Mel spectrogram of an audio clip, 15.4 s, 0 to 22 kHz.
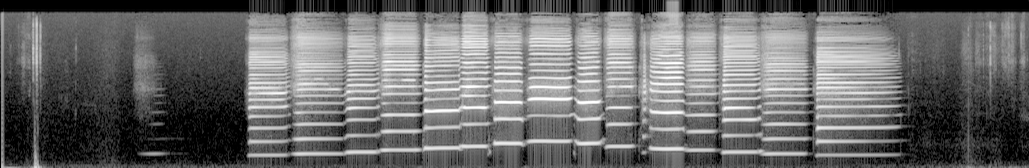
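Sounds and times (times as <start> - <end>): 
harmonica playing in Sikah maqam: 2.0 - 2.6, 3.7 - 13.6.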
